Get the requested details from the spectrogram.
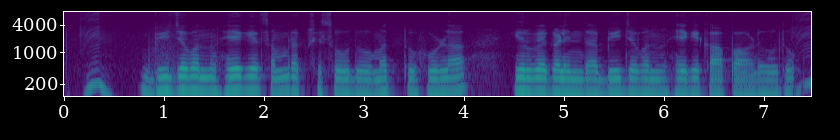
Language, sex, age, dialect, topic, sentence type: Kannada, male, 18-24, Coastal/Dakshin, agriculture, question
